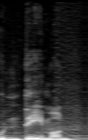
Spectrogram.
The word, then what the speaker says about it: Hundemon: Und es wird aber eigentlich Hundemon ausgesprochen oder Hab ich nicht Hundemon gesagt? Doch, aber Hundämon.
